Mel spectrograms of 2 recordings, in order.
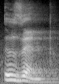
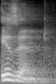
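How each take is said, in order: No difference in how they are said.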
